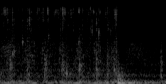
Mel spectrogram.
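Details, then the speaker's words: 1971 MGB GT, 18,000 miles: after carb cleaning with float chambers and dashpots refitted, the electric fuel pump ticks quickly while pumping fuel into a container; more fuel than before, delivering normally. "Well, that's a bit more fuel than there was before. Let's let it just pump through for a sec."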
